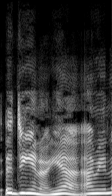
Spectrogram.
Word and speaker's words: Idina: up they give you a phonetic spelling David pronounce it Edina but Dena it's Edina yeah I mean it's close it's just you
